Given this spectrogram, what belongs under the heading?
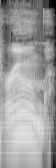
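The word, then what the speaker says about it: rheum: how to say it room r h e u m I also don't know how to say it but it is room I wouldn't have got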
